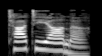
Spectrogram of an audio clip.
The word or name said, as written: tatyanna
